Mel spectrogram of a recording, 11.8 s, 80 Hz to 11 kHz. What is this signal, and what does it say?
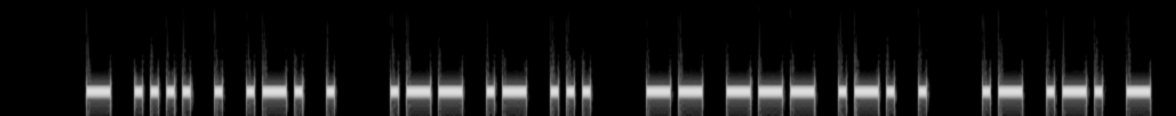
Morse code, heard as a keyed tone, about 15 wpm, 700 Hz. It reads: THERE WAS MORE ART
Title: Sentences from Top 1000 Words - Review Part 6 - 15wpm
